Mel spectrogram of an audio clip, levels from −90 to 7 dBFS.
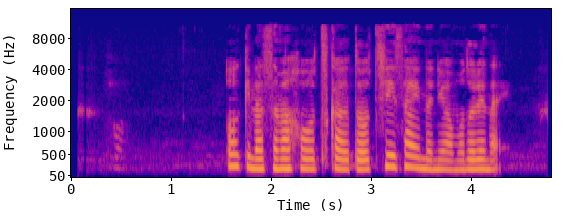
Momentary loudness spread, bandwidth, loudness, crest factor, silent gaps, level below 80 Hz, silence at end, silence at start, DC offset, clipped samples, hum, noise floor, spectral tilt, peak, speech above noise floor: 5 LU; 11.5 kHz; -20 LUFS; 18 dB; none; -72 dBFS; 0.5 s; 0.45 s; under 0.1%; under 0.1%; none; -59 dBFS; -5.5 dB/octave; -4 dBFS; 39 dB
